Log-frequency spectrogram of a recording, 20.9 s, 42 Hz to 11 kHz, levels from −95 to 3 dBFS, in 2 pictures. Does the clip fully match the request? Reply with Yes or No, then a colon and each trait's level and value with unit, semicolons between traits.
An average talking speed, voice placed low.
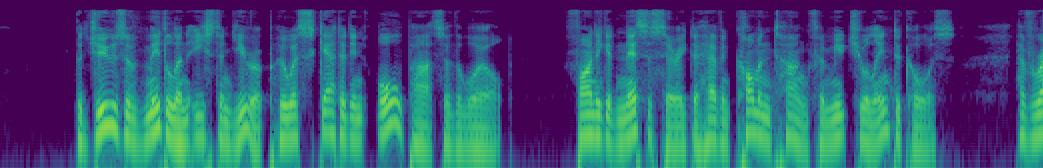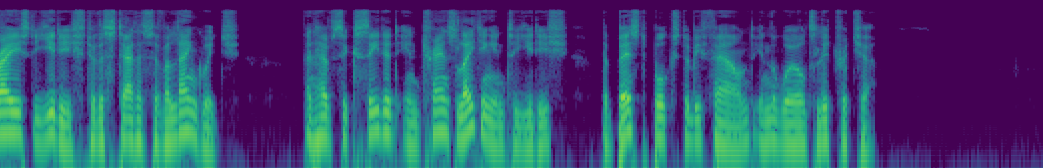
Yes: average, 150 wpm; low, 105 Hz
